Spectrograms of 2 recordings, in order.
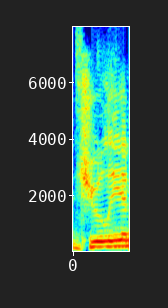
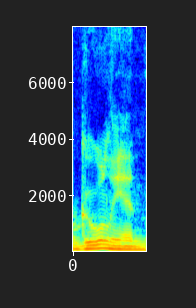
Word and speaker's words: Gulen: Um, and the Billy, is it Julian or Gulen? Uh, I was going for Gulen, but I'm open. Gotcha. Hard G.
